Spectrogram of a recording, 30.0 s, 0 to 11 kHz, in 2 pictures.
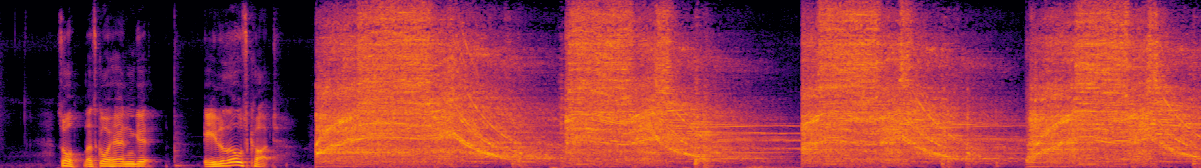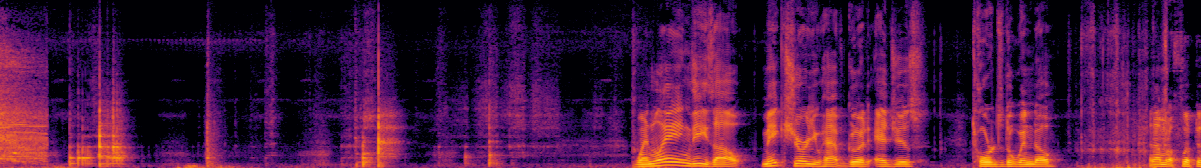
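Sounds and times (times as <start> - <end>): miter saw cutting: 4.0 - 15.6
wooden knocks and clatter: 15.8 - 16.7.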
